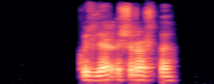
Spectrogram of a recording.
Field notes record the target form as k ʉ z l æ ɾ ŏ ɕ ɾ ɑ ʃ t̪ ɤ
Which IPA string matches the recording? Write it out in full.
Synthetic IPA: k ʉ z l æ ɾ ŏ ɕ ɾ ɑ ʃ t̪ ɤ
